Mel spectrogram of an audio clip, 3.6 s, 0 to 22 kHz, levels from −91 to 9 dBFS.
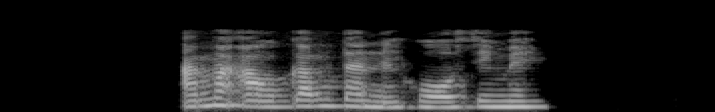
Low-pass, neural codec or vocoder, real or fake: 7.2 kHz; codec, 16 kHz, 4 kbps, FreqCodec, larger model; fake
